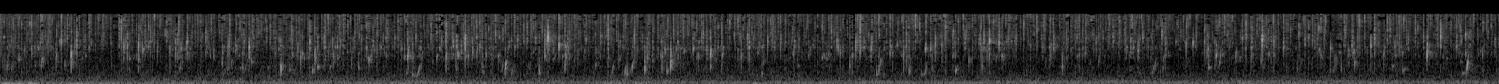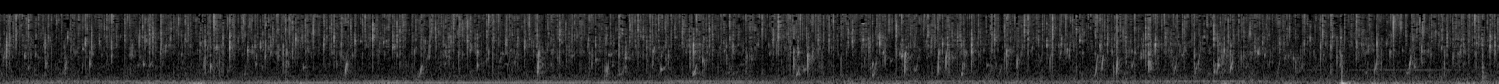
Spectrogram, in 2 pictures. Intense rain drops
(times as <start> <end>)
0.0 6.6, 13.1 29.9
